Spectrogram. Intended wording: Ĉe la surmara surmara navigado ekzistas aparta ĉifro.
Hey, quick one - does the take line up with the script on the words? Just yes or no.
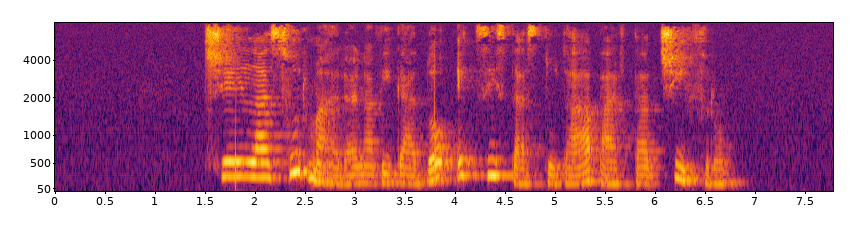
no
